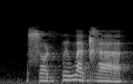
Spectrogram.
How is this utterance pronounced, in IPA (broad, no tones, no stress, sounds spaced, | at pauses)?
s ɔ ɖ p ə w a ɖ ɣ a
